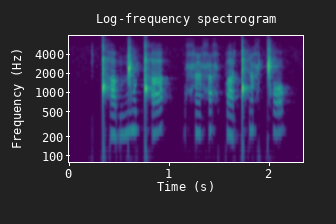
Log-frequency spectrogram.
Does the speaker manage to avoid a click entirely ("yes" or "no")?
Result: no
